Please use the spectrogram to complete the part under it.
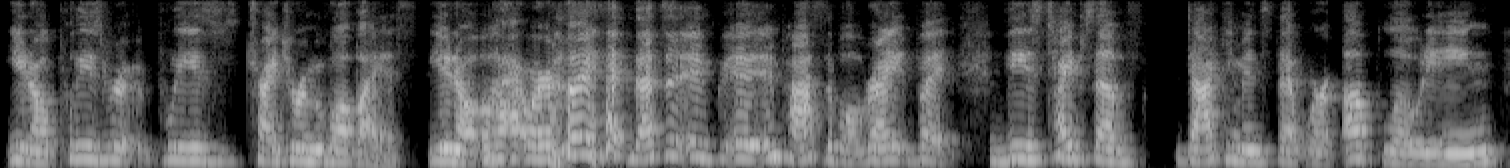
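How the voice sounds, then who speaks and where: Bright-voiced Midwestern woman asking questions. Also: medium pitch, unhurried, hardly any pauses. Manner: rambling and self-correcting, with many restarts. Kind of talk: casual question on a video call.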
